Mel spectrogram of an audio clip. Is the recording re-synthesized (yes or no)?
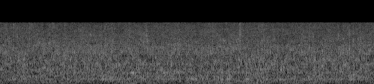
yes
